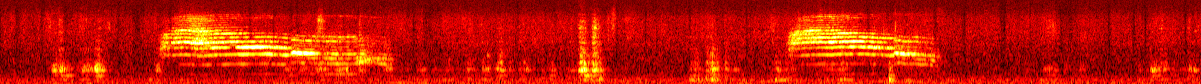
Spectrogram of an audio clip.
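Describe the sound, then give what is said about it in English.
A sable Burmese cat lets out two long, drawn-out meows several seconds apart, each rising and wavering, with a few faint clicks in between. “That's a Burmese.”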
